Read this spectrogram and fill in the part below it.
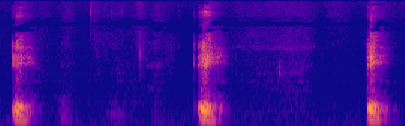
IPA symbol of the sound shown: ɪ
